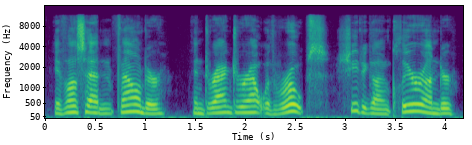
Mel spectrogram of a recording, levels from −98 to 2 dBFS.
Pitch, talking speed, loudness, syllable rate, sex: 180 Hz, 230 wpm, -16 LUFS, 5.2 syllables/s, female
